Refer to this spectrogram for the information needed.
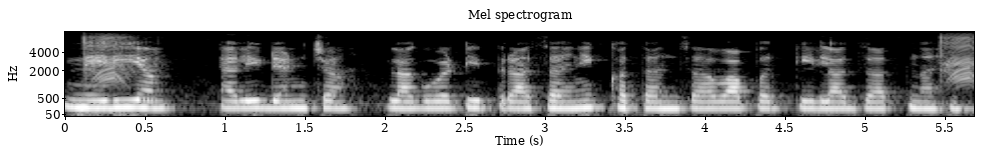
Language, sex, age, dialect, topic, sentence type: Marathi, female, 25-30, Varhadi, agriculture, statement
